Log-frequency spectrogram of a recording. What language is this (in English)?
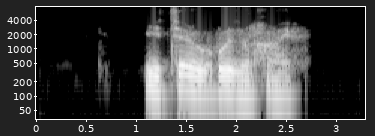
Kabyle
